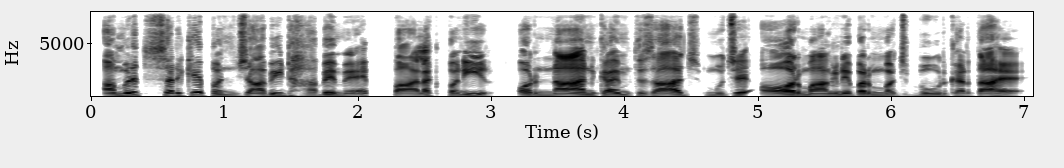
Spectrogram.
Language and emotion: Urdu, happy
